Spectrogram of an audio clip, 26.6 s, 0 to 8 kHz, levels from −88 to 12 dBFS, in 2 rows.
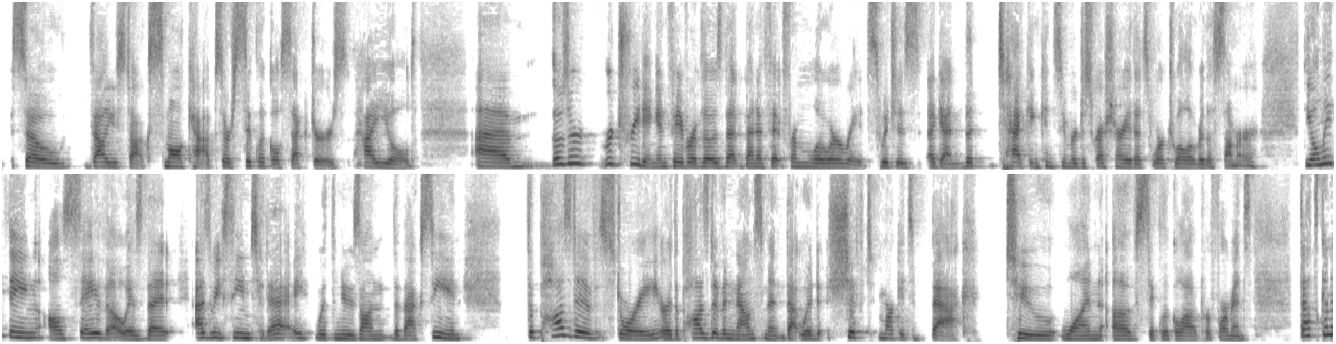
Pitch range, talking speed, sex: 180-225 Hz, 165 wpm, female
